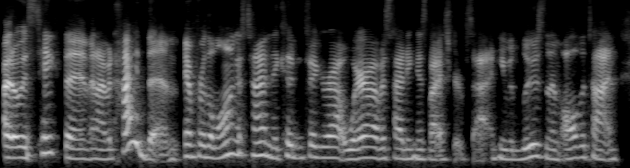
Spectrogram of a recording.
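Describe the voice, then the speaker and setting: A young woman in her twenties co-hosting a casual podcast, chatty and quick to laugh. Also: lowish voice, bright, forceful tone. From rural United States farming community. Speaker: podcast co-host.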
